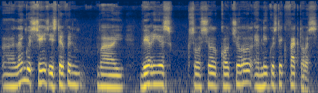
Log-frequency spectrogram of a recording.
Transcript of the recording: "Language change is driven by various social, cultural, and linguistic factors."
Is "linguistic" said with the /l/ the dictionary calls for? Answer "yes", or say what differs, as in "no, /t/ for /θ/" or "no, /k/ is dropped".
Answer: yes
